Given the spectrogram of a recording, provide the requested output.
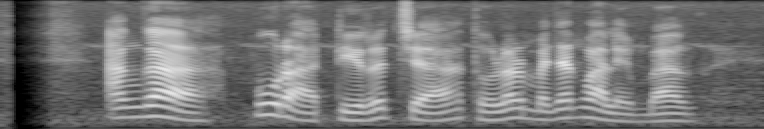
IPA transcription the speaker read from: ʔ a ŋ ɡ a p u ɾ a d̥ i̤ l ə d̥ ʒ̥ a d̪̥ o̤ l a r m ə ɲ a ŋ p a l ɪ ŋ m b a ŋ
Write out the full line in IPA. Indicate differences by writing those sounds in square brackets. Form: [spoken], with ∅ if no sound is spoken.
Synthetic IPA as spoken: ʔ a ŋ ɡ a p u ɾ a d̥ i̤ [ɾ] ə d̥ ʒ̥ a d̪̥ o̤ l a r m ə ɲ a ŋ p a l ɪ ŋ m b a ŋ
